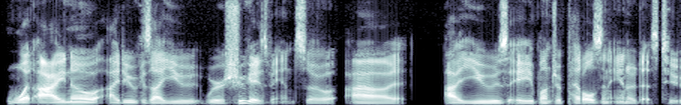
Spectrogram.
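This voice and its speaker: Young male musician, early twenties, very low register, explanatory casual interview talk, dry room. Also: fairly even intonation, moderate pace, a little mellow, no echo. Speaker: band bassist, guest.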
